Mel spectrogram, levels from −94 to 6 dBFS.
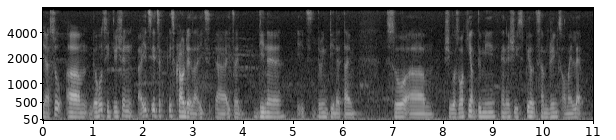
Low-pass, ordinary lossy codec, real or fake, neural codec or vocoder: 7.2 kHz; none; fake; vocoder, 44.1 kHz, 128 mel bands every 256 samples, BigVGAN v2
